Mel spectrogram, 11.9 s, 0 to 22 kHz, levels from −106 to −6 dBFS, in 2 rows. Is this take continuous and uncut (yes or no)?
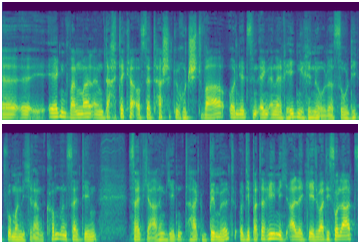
yes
